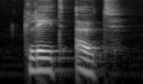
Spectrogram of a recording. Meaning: inflection of uitkleden: 1. second/third-person singular present indicative 2. plural imperative
- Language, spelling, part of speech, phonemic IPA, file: Dutch, kleedt uit, verb, /ˈklet ˈœyt/, Nl-kleedt uit.ogg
